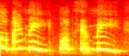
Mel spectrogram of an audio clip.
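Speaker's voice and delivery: tiny, very high, loud calling voice. While watering, voicing a forgotten orchid, in a small little voice. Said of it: "I could hear this little voice going".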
